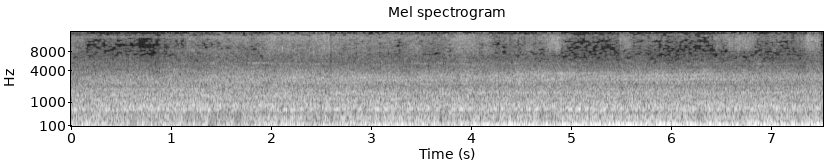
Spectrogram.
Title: Bad wheel bearing noise *AUDI*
